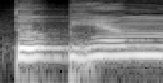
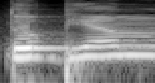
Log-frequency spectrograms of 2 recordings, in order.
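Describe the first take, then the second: No difference in how they are said.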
